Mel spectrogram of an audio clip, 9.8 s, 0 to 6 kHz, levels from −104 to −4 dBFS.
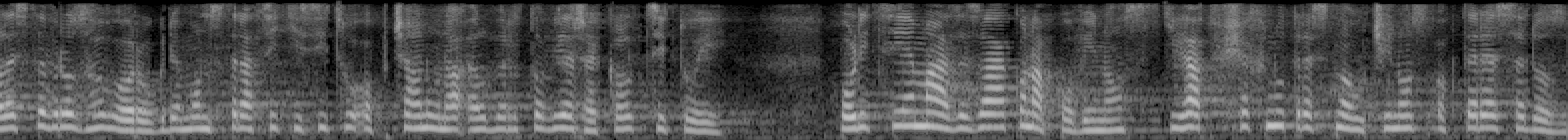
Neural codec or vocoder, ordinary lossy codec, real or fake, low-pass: none; AAC, 24 kbps; real; 5.4 kHz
